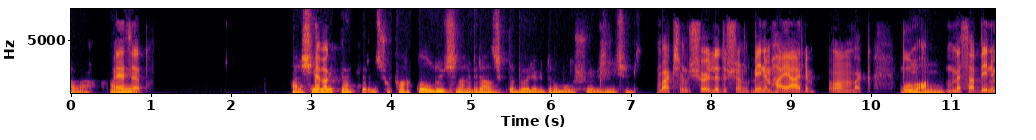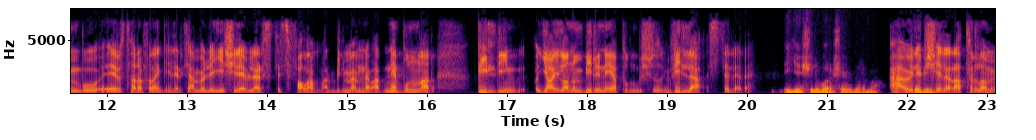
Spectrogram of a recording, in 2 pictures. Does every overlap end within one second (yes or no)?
yes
